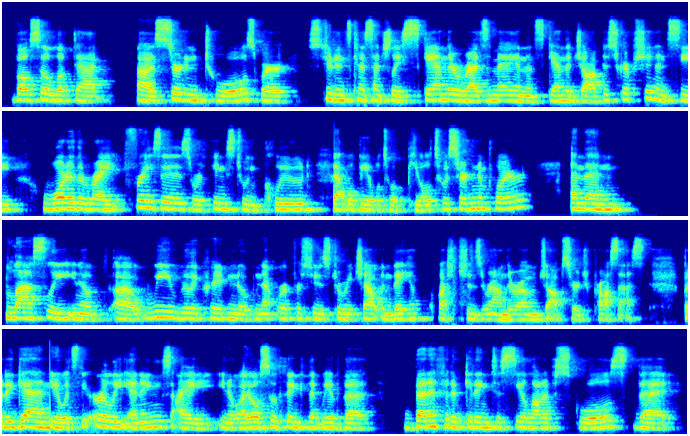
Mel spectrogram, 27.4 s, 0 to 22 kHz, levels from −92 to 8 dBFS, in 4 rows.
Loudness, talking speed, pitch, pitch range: -26 LUFS, 210 wpm, 175 Hz, 165-190 Hz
